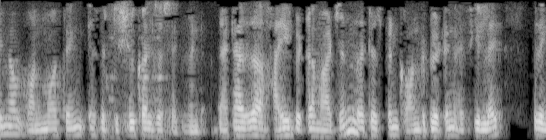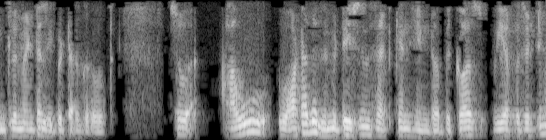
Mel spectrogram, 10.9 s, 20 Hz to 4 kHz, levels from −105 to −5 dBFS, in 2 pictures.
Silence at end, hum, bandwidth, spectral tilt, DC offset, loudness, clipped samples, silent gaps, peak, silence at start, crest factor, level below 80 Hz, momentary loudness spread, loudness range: 0 s; none; 4 kHz; -11 dB/octave; under 0.1%; -23 LUFS; under 0.1%; none; -4 dBFS; 0 s; 18 dB; -60 dBFS; 10 LU; 4 LU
